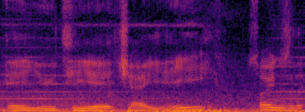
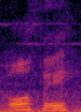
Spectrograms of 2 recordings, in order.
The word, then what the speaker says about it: Authie: It's spelled A-U-T-H-I-E. Looks like Authie, but it's pronounced Authie.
